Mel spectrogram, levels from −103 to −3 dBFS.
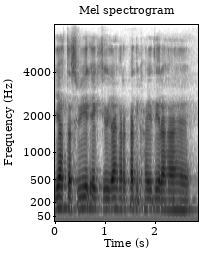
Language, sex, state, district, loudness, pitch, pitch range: Hindi, male, Jharkhand, Ranchi, -19 LUFS, 120 Hz, 115-125 Hz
